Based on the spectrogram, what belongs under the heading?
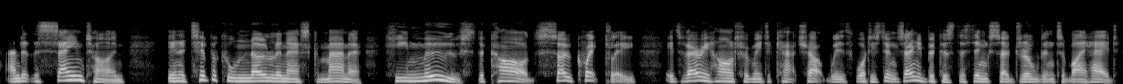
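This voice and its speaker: Male oral storyteller, conversational commentary, expressive drawn-out emphasis, dry close sound, slightly dull audio. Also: mid-range voice, dry recording. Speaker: oral storyteller, interview guest.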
